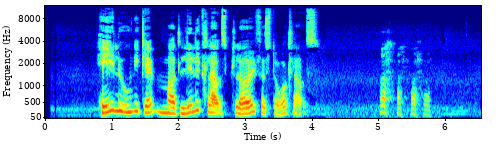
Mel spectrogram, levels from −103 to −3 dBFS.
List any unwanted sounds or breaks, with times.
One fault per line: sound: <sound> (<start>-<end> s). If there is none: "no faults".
sound: laugh (5.0-5.8 s)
